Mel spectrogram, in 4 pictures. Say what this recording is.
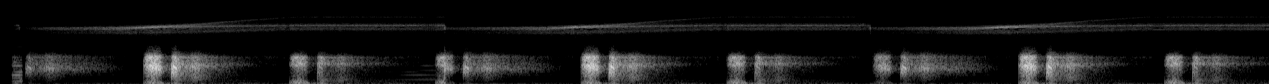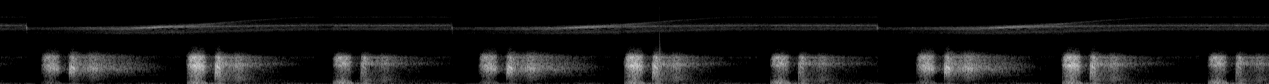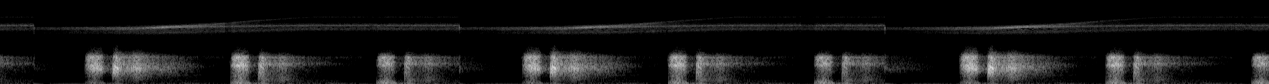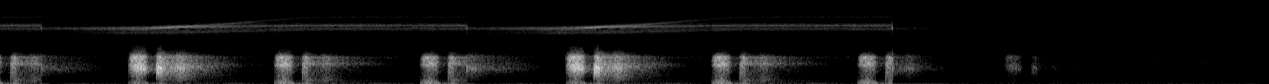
preseknal shepot
A synthesized rhythmic whisper. Equipment used: E-Mu Ultraproteus.
breath, electronic, loop, whisper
